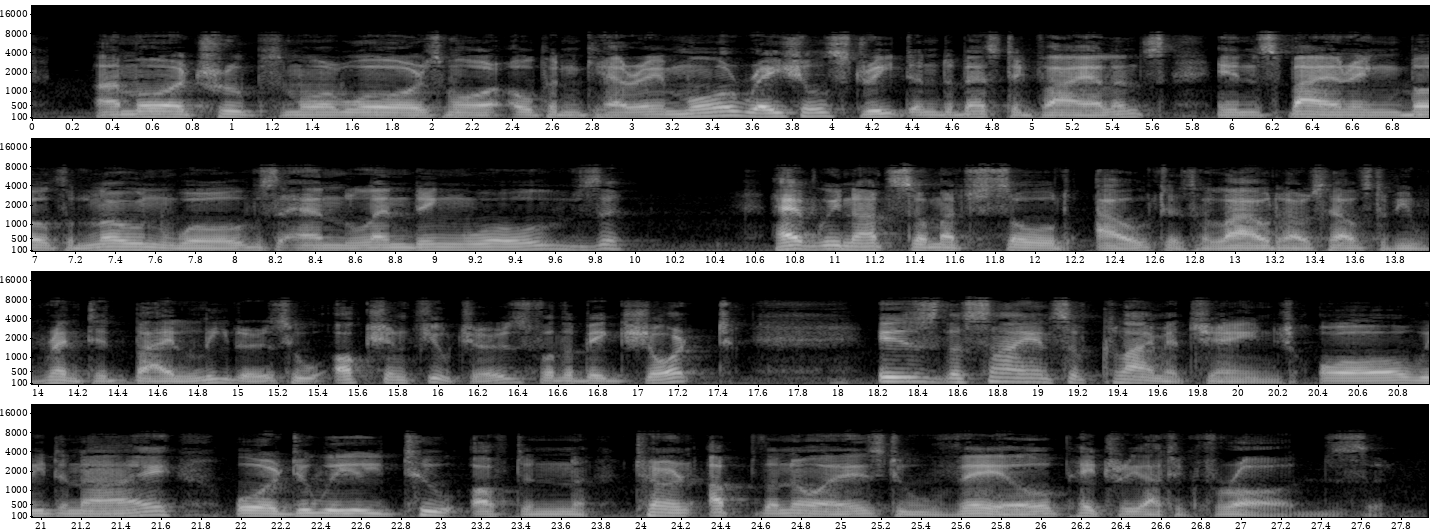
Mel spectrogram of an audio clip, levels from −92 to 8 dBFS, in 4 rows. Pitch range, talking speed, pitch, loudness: 85-105 Hz, 140 wpm, 95 Hz, -28 LUFS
